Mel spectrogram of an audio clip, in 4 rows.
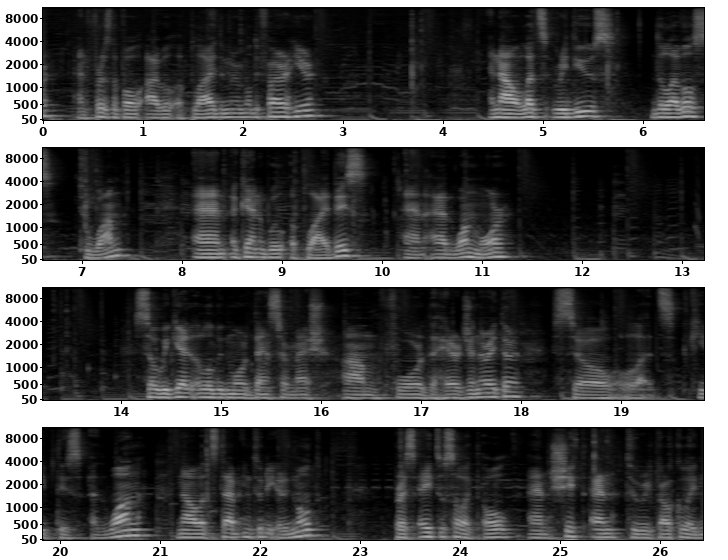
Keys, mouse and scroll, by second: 1.7-3.7 drag, 4.2 Tab, 5.5 click, 6.9 click, 8.2-9.1 drag, 10.0-13.4 drag, 19.5 click, 21.4 Tab, 23.3 a, 25.2 shift+n.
